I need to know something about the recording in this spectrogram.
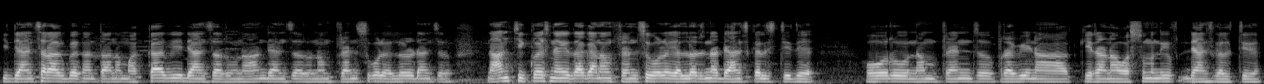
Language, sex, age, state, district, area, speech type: Kannada, male, 18-30, Karnataka, Gulbarga, urban, spontaneous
